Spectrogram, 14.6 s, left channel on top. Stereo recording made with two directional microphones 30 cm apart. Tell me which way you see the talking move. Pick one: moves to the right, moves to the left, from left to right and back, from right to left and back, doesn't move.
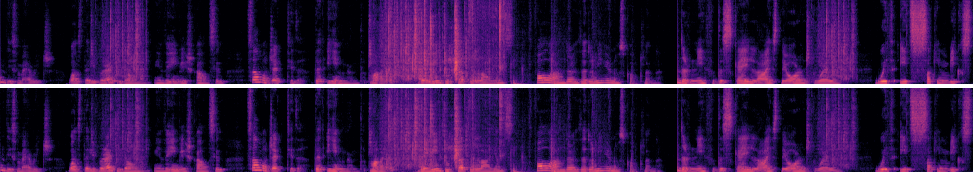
moves to the left.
